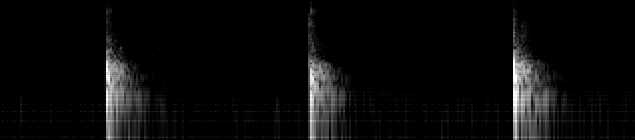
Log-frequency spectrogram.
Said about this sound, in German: klopft dreimal leise.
